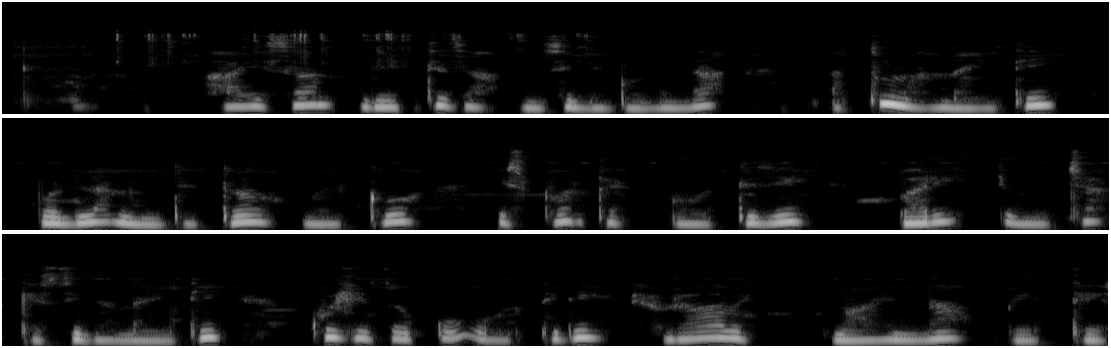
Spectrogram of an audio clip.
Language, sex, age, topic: Gamo, female, 18-24, government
